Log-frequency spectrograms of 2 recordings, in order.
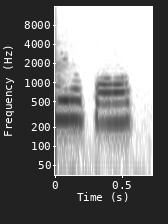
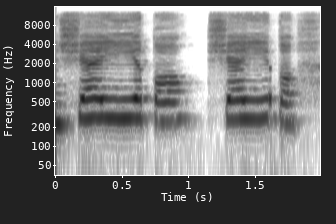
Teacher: huruf lin itu panjangnya 1,5 harokat.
